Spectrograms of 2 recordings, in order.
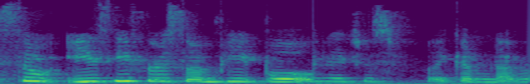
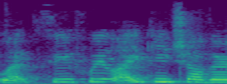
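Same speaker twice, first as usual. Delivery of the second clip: ordinary delivery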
